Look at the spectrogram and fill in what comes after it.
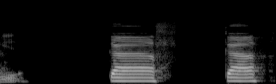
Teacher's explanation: এটা একদম সিম্পল, সহজ। জিহ্বার গোড়া থেকে একটু আগে বাড়িয়ে তার বরাবর পরের তালুর সাথে লাগিয়ে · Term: পাঁচ নম্বর মাখরাজে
